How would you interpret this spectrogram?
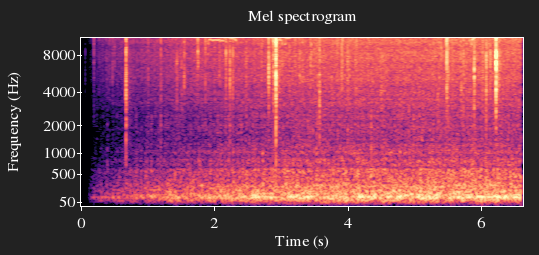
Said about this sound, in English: I lighted up the fireplace because I'm feeling a little cold.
